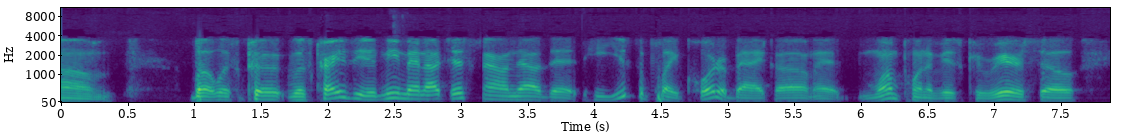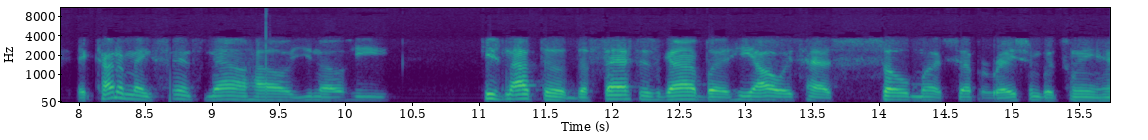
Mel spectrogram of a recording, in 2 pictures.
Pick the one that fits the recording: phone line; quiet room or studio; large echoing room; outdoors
phone line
